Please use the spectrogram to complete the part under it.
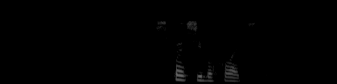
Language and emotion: Russian, neutral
